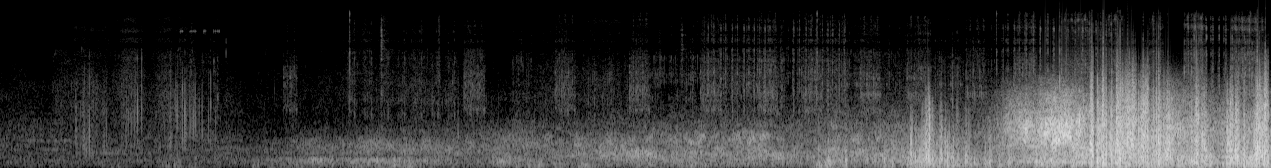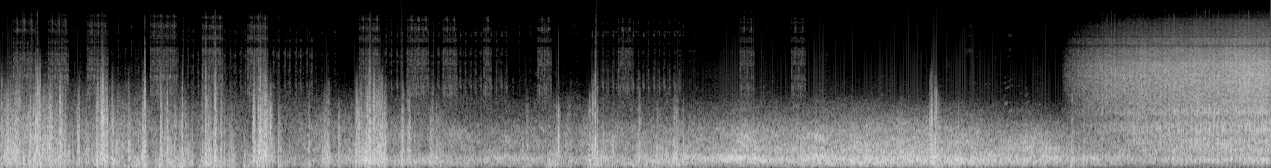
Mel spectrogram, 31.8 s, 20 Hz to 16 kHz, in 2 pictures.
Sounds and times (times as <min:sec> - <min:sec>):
Aircraft: 0:00.0 - 0:31.7.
